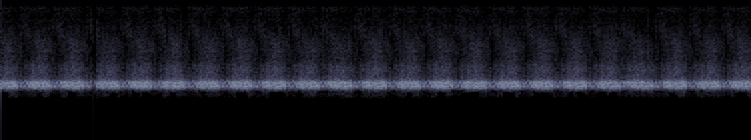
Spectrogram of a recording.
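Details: Crickets chirping on a peaceful summer night in a farm meadow under a full moon: a steady, high, ringing trill pulsing about four times a second, with no other sounds.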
